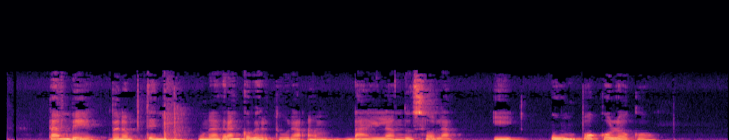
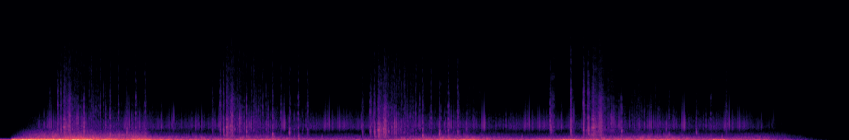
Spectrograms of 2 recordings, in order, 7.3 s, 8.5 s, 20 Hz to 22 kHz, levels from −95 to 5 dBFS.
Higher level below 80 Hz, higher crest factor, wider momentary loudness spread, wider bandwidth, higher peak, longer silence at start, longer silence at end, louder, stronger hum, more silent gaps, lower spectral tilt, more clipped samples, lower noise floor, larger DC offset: second, -56 dBFS vs -34 dBFS; about the same, 16 dB vs 20 dB; second, 9 LU vs 27 LU; first, 10.5 kHz vs 4 kHz; first, -2 dBFS vs -6 dBFS; first, 0.5 s vs 0.1 s; about the same, 0.7 s vs 0.8 s; first, -19 LUFS vs -25 LUFS; neither; neither; second, -6.5 dB/octave vs -10.5 dB/octave; neither; second, -59 dBFS vs -64 dBFS; neither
